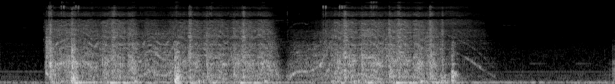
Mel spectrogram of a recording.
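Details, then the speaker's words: Pontiac G8 project, fuel system primed and fuel pump switched on, cold evening final attempt: starter spins engine steadily about four seconds with no firing. Crank no start; scan chart shows no rpm signal, crank sensor suspected. "we got no rpms so we're done we're dead in the water crank sensor"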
